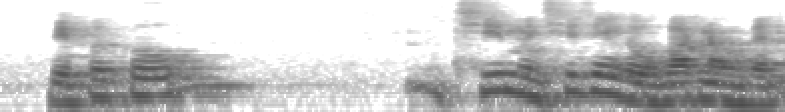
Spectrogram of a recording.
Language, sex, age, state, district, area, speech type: Bodo, male, 30-45, Assam, Kokrajhar, rural, spontaneous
